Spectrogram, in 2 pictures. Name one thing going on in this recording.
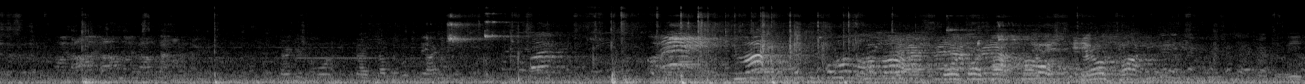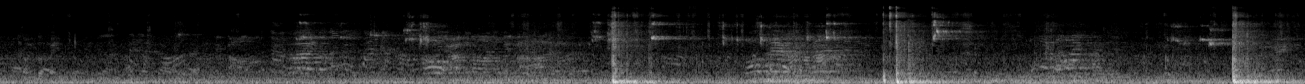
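Balls thud against hands and the floor in a large echoing hall.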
